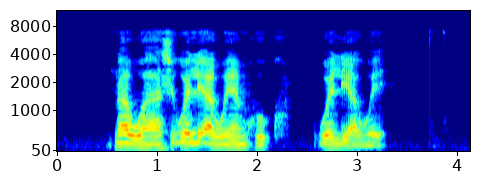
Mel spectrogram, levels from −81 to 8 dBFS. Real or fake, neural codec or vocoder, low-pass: real; none; 7.2 kHz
